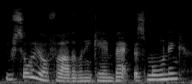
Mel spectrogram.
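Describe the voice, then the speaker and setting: An actress playing a weary, sardonic politician's wife in a radio drama, dry and defensive. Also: female voice, lowish voice, very animated, fast, a little mellow.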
